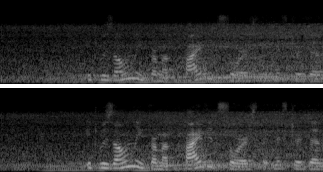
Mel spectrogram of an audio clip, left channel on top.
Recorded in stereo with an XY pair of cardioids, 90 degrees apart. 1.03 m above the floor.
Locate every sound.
0.9 s a woman speaking: 55° right, 1.1 m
